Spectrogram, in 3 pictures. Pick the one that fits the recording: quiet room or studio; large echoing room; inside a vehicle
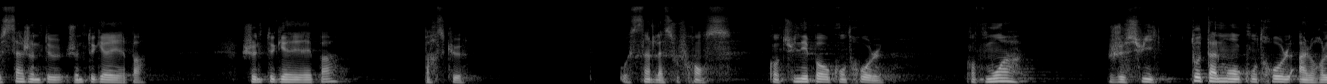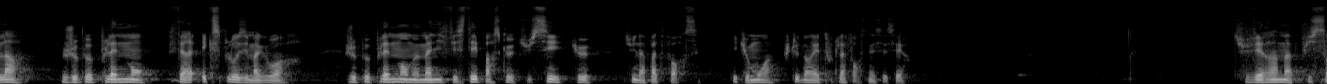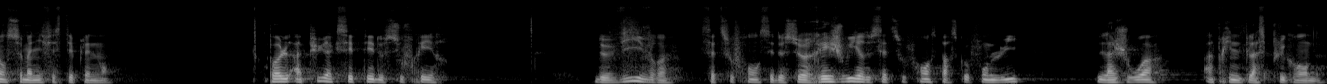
large echoing room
